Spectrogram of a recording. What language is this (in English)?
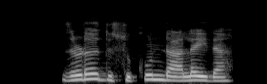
Pashto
